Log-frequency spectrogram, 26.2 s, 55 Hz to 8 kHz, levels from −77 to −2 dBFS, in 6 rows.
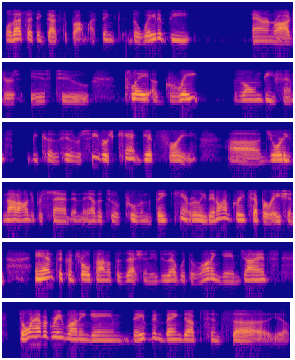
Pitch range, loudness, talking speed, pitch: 130-150 Hz, -28 LUFS, 175 wpm, 140 Hz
